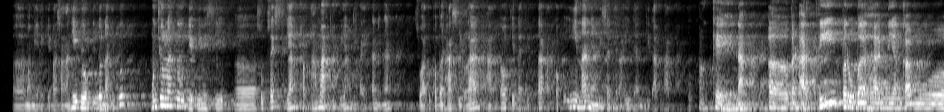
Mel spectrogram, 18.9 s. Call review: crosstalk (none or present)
none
